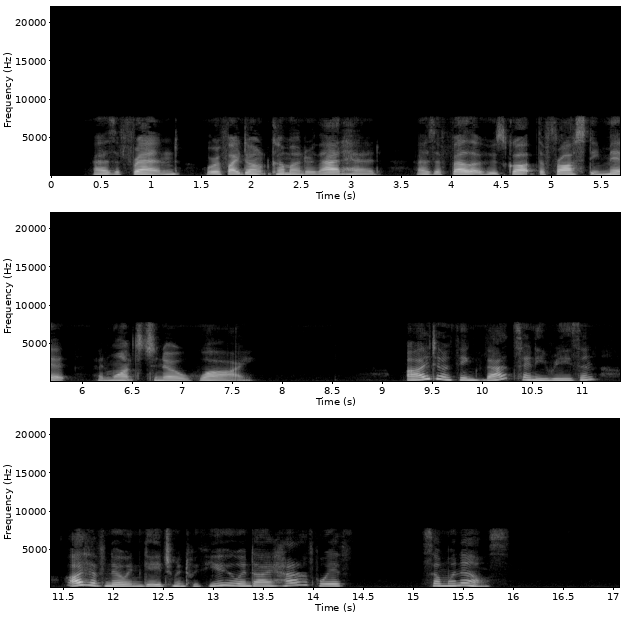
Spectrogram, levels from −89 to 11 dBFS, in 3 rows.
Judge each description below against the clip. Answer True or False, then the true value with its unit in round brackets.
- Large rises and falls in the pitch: True (6.1 semitones)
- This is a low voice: False (195 Hz)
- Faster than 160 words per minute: False (145 wpm)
